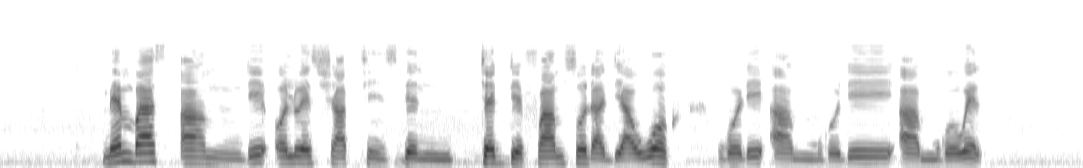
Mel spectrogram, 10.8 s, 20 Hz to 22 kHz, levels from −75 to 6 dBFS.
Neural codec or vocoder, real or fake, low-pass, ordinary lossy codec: none; real; 7.2 kHz; none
